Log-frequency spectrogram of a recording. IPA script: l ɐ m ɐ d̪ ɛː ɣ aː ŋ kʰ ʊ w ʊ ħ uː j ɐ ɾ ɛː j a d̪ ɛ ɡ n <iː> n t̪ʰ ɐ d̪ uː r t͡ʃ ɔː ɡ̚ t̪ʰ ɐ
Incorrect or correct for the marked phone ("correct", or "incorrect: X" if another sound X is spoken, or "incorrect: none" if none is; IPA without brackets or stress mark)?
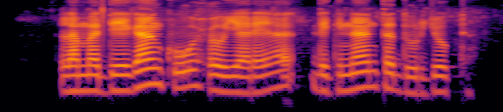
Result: incorrect: aː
